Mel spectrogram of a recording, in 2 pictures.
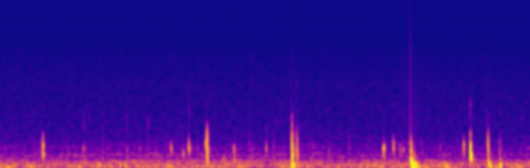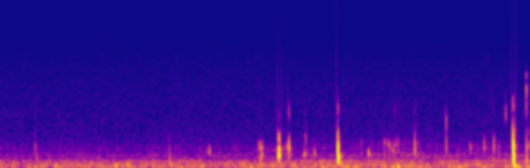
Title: My stomach growling rumble 😩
